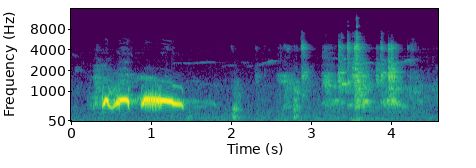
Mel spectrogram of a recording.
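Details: Spotted dove coo used to provoke other doves into cooing and fighting. One loud two-part low coo opens, followed by clattering, rustling noises and faint notes.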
